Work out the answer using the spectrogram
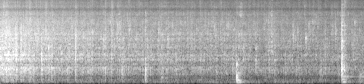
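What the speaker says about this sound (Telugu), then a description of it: "కరివేపాకు వేసుకుందాం." Curry leaves hit hot oil with frying onions and green chillies, giving a loud, steady sizzle with occasional pops and stirring scrapes close by.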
